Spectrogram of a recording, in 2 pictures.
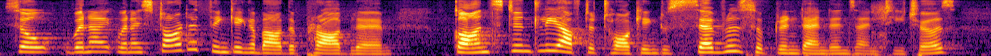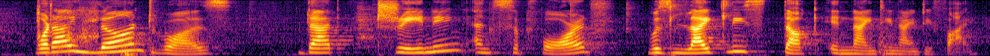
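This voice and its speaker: A woman's voice: mid-range voice, lively intonation, a little slow. A woman from India with an Indian accent, a company founder giving a persuasive presentation at a school board meeting. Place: meeting hall.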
